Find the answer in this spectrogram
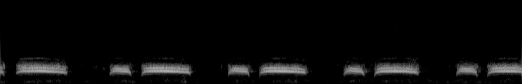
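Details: Fierce territorial male spotted dove responding during ground decoy trapping; deep hollow coos in short-then-long pairs, a brief note followed by a longer rolling coo, the pair repeated about once a second, close and clear with no other sounds.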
